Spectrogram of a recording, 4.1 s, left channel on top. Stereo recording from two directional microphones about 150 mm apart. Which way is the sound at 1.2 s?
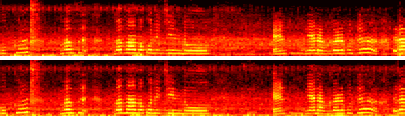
10° right (ahead or behind).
